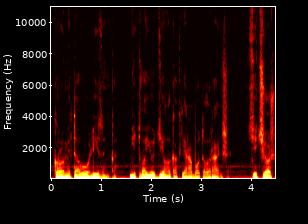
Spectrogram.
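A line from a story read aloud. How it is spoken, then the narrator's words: Rough rebuke. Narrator (Russian): грубо осадил ее босс Велес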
